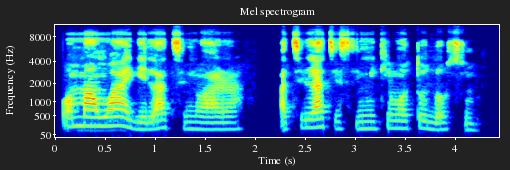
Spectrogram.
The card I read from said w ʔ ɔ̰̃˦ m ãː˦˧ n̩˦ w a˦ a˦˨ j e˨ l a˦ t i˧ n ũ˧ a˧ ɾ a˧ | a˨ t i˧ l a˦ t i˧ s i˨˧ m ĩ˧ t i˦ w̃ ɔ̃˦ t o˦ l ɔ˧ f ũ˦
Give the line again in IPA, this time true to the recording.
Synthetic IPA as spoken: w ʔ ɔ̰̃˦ m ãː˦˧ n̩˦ w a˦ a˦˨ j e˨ l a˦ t i˧ n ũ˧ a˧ ɾ a˧ | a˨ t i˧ l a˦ t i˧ s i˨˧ m ĩ˧ k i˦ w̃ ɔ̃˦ t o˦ l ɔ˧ s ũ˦

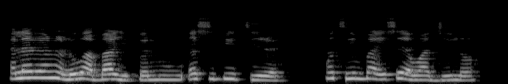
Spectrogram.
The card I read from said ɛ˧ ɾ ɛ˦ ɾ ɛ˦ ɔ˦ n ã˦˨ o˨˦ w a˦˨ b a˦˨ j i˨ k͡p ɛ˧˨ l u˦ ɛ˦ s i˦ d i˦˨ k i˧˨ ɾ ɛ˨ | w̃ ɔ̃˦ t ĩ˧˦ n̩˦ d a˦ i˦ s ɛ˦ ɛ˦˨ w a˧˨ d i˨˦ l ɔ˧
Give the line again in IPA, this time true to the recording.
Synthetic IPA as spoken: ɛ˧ l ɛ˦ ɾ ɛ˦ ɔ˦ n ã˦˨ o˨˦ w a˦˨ b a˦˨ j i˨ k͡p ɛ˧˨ l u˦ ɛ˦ s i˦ b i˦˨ t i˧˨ ɾ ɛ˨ | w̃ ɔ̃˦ t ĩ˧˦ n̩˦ b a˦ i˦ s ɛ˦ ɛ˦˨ w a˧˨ d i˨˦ l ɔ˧

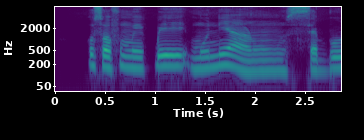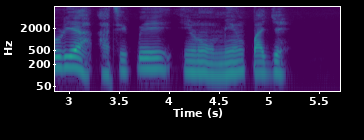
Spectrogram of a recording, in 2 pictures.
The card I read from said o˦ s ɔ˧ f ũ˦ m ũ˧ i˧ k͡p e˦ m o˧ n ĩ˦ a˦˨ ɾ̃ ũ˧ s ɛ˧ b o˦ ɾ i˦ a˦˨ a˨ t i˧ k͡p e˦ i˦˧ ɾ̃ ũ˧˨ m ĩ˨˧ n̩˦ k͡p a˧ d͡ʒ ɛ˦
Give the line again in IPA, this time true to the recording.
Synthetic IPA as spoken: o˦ s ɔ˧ f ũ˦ m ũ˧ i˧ k͡p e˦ m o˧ n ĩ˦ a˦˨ ɾ̃ ũ˧ s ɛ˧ b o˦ ɾ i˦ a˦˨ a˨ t i˧ k͡p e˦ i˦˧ ɾ̃ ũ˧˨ m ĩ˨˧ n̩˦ k͡p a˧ d͡ʒ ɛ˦

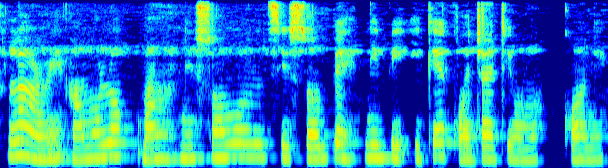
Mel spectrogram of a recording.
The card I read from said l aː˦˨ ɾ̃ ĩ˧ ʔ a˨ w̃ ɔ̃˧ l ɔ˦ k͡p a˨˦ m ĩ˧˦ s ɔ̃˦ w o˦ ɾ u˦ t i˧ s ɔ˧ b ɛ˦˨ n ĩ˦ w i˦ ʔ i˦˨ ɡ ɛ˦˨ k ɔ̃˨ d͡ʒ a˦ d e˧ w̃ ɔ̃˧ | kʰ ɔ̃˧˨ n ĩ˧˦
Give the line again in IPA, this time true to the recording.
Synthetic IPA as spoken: l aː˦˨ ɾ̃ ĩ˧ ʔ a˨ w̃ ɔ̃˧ l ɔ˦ k͡p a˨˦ n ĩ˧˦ s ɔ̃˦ w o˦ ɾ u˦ t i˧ s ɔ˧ b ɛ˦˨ n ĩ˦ b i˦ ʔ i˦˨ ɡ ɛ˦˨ k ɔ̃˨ d͡ʒ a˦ d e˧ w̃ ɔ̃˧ | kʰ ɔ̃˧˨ n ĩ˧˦

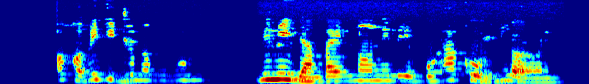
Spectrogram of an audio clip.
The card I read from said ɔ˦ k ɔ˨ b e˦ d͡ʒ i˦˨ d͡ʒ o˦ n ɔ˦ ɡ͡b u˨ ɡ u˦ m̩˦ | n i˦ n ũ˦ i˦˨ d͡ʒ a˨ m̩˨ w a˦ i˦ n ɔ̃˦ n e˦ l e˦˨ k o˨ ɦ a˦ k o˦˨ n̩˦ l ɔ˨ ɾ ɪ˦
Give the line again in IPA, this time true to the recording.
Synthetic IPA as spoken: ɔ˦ k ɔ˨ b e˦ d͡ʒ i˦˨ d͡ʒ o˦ n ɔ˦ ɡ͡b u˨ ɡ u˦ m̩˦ | n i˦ n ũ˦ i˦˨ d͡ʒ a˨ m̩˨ b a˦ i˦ n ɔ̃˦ n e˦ l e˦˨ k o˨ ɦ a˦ k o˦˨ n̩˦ l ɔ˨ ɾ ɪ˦

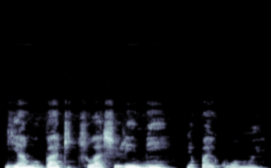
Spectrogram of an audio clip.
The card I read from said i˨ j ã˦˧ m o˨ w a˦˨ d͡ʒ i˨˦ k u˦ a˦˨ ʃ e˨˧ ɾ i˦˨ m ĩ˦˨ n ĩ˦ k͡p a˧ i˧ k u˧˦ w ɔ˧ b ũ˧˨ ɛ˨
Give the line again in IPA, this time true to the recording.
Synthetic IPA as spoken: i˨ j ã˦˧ m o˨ b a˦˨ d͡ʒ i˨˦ t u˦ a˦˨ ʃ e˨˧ ɾ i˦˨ m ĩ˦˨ n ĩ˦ k͡p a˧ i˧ k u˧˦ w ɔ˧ m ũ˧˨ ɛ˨

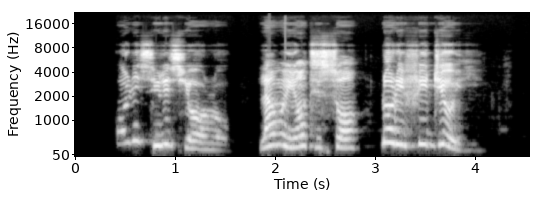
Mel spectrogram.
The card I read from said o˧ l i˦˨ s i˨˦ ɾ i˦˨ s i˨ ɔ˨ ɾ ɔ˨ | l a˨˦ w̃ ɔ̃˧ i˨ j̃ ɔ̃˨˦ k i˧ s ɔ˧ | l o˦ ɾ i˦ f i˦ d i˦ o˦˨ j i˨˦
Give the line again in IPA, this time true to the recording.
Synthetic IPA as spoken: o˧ ɾ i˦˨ s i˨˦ ɾ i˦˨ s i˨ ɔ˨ ɾ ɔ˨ | l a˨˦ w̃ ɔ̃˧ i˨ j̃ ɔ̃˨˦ t i˧ s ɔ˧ | l o˦ ɾ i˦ f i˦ d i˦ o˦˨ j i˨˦

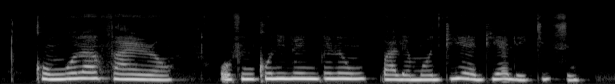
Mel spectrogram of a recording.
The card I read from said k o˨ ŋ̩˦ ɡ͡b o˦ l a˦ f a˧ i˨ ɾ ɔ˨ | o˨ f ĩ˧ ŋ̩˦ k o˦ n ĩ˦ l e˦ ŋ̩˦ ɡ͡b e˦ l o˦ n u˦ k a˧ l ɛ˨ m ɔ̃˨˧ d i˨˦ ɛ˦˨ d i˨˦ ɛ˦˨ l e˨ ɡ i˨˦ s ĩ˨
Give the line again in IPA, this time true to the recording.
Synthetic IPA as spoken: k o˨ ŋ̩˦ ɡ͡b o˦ l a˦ f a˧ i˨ ɾ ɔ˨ | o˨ f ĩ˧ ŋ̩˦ k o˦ n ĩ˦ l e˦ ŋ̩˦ ɡ͡b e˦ l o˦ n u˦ k͡p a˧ l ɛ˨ m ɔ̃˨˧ d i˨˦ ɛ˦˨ d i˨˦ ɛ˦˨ l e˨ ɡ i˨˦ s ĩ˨

